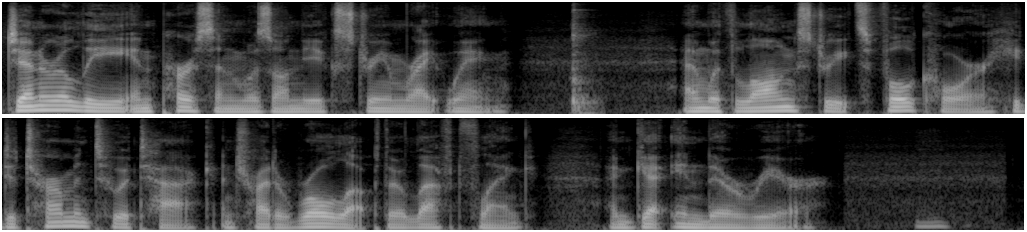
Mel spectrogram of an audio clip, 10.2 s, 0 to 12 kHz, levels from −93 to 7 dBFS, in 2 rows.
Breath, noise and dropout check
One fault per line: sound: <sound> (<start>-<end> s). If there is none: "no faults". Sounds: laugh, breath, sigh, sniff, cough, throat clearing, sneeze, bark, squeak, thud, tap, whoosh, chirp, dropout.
sound: thud (2.8-3.0 s)
sound: breath (9.7-10.0 s)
